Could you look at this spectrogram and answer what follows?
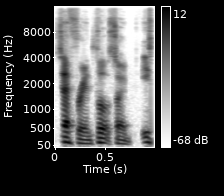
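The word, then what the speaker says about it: Čeferin: UEFA president Alexander, I think how's it pronounced? Is it Seferin? Seferin.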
